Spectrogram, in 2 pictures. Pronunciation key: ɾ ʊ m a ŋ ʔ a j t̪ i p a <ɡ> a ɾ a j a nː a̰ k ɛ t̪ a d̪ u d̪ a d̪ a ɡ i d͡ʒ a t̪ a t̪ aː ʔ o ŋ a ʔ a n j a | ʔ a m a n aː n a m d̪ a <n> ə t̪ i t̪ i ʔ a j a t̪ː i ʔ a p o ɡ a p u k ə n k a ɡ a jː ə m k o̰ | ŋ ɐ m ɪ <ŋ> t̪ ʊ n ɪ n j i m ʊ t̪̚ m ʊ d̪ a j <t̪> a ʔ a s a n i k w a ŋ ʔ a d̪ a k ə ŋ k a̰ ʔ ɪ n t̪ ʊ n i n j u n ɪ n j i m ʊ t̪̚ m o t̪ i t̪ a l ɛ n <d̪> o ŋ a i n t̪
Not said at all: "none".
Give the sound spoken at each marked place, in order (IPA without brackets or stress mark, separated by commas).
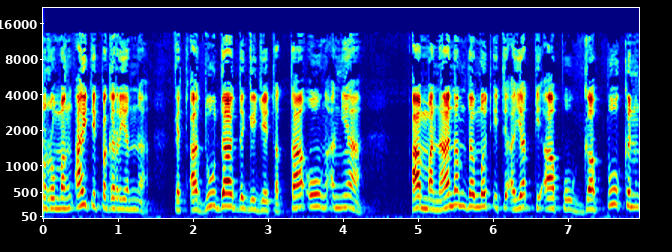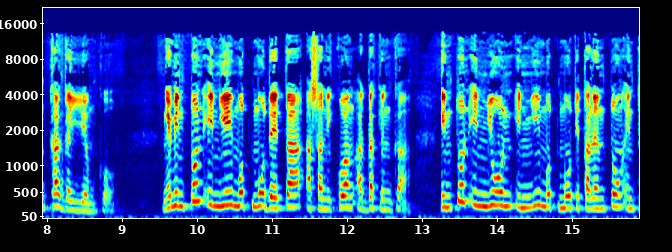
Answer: ɡ, m, n, t̪, t̪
